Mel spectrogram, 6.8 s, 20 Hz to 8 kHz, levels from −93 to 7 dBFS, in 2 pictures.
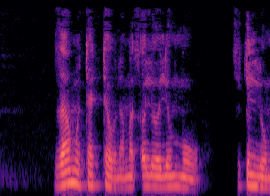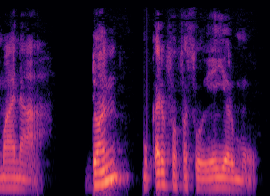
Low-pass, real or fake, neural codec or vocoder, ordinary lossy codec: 7.2 kHz; real; none; MP3, 48 kbps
